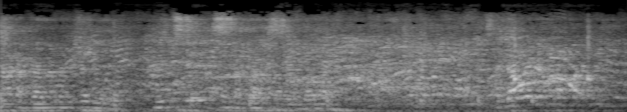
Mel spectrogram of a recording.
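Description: Chatter of many guests talking at once in a large, crowded hall, with one voice rising louder about five seconds in.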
